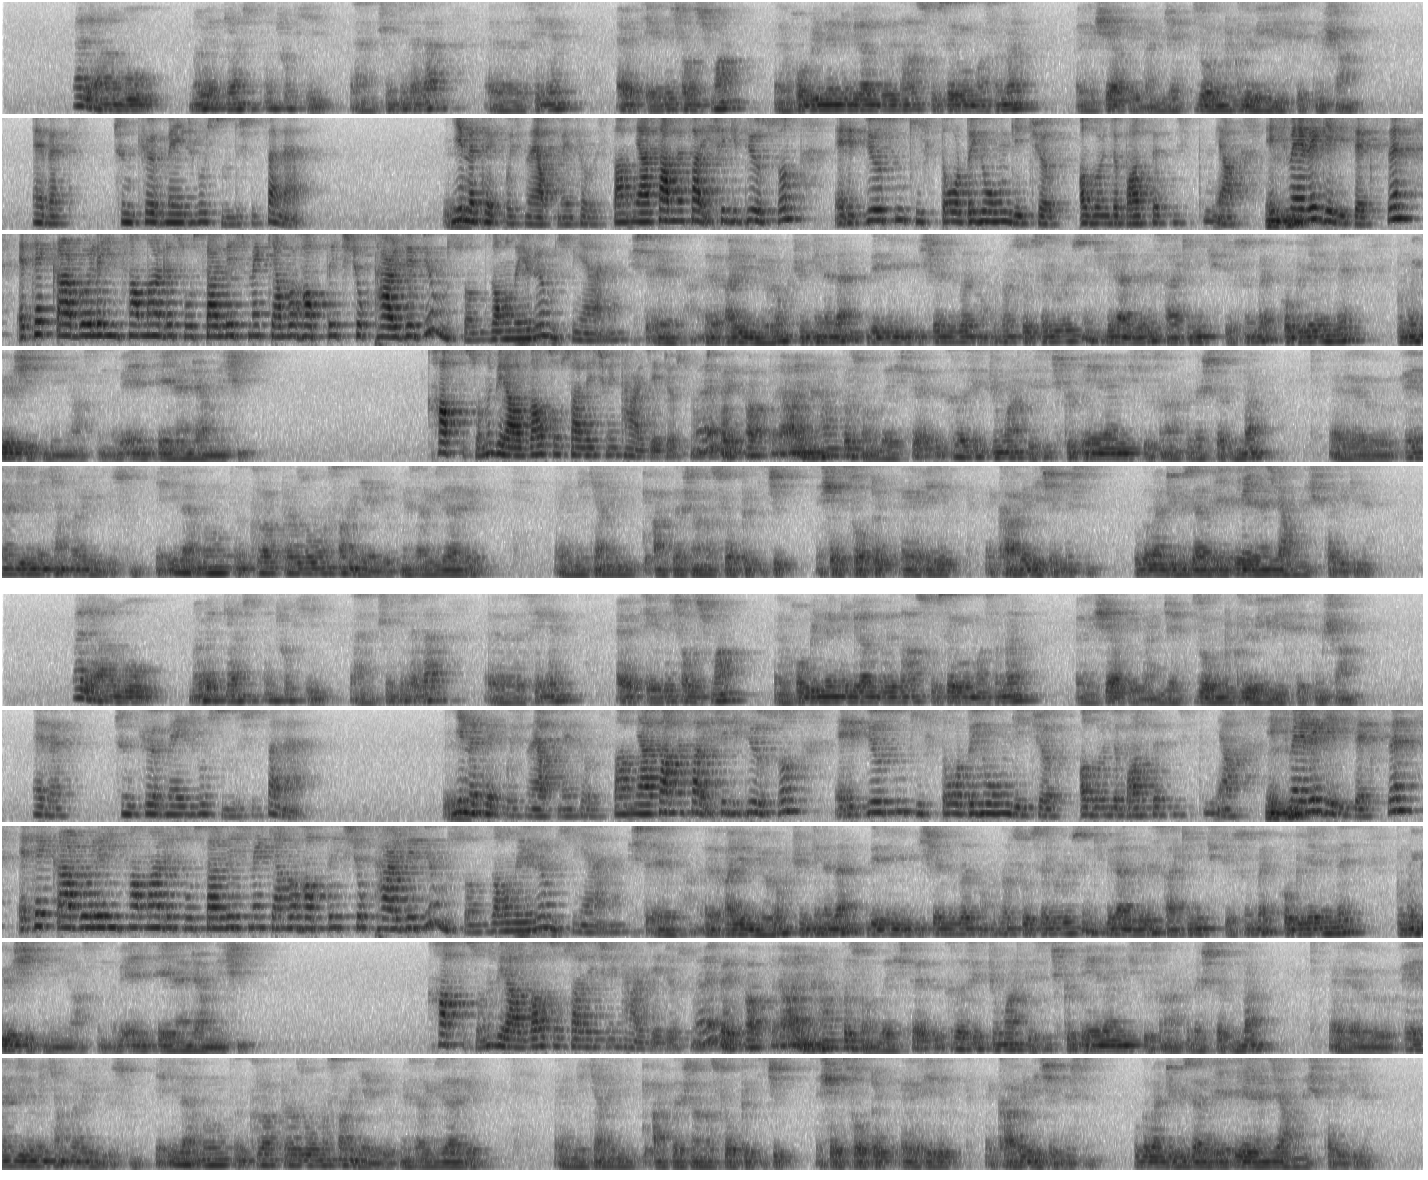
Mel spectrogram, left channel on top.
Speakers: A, on the right; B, on the left.
A: Her yani bu evet gerçekten çok iyi. Yani çünkü neden Ee, senin evet evde çalışman e, hobilerini biraz böyle daha sosyal olmasını e, şey yapıyor bence. Zorunlu kılıyor gibi hissettim şu an.
B: Evet. Çünkü mecbursun düşünsene.
A: Hı.
B: Yine tek başına yapmaya çalışsan. Yani sen mesela işe gidiyorsun, e, diyorsun ki işte orada yoğun geçiyor. Az önce bahsetmiştin ya.
A: Hı
B: E
A: hı.
B: şimdi eve geleceksin. E tekrar böyle insanlarla sosyalleşmek yani böyle hafta içi çok tercih ediyor musun? Zaman ayırıyor
A: Yani
B: musun yani?
A: işte evet e, ayırmıyorum. Çünkü neden? Dediğin gibi iş yerinde zaten o kadar sosyal oluyorsun ki biraz böyle sakinlik istiyorsun ve hobilerin de buna göre şekilleniyor aslında ve el- eğlence anlayışın.
B: Hafta sonu biraz daha sosyalleşmeyi tercih ediyorsun
A: Evet
B: o zaman.
A: hafta aynen hafta sonu da işte klasik cumartesi çıkıp eğlenmek istiyorsun arkadaşlarınla. Ee, eğlenceli mekanlara gidiyorsun. Ya illa bunun e, club tarzı olmasına da gerek yok. Mesela güzel bir e, mekana gidip bir arkadaşlarınla sohbet içip e, şey sohbet e, edip e, kahve de içebilirsin. Bu da bence güzel bir e- eğlence
B: Değişiyor.
A: anlayışı tabii ki de.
